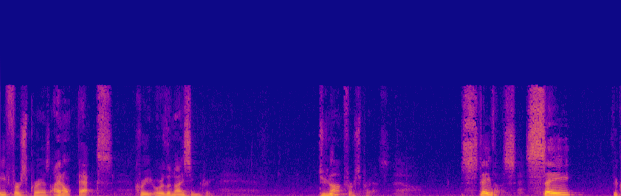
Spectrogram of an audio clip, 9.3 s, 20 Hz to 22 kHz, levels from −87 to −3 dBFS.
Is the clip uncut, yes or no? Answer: no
